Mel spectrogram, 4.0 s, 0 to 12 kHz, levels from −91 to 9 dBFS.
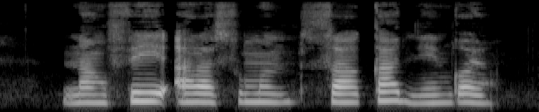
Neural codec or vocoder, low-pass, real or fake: none; 10.8 kHz; real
